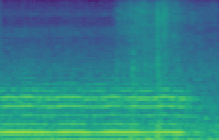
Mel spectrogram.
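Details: Patient sustaining a vowel on request before voice therapy; puberphonia (high-pitched voice).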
